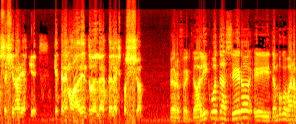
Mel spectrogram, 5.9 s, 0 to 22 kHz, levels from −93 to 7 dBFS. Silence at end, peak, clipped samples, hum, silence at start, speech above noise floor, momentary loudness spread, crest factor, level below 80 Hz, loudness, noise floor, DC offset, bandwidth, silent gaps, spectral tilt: 0 s; 0 dBFS; 2%; none; 0 s; 34 dB; 10 LU; 10 dB; -46 dBFS; -7 LUFS; -42 dBFS; under 0.1%; over 20 kHz; none; -0.5 dB/octave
